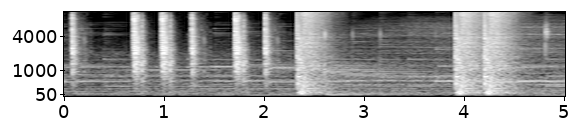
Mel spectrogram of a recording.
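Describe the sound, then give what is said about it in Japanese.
Someone outside knocks on a locked apartment door: a run of quick, sharp raps, then three heavy, booming pounds that ring out briefly before fading, with no voices. “私がそこにいることに気づいたのか、誰かはまたドアを叩き始めた。”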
